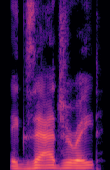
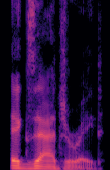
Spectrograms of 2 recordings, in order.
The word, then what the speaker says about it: exaggerate: now repeat after me exaggerate exaggerate remember there is a double g in the spelling but we do not pronounce the G strongly exaggerate excellent now what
